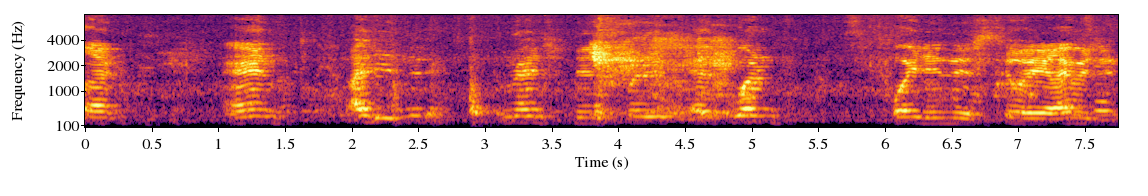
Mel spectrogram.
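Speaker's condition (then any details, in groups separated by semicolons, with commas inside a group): Cerebral palsy; from birth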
